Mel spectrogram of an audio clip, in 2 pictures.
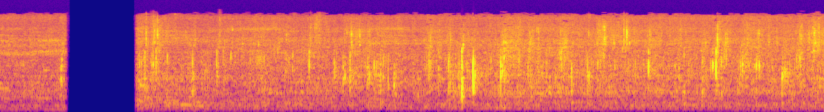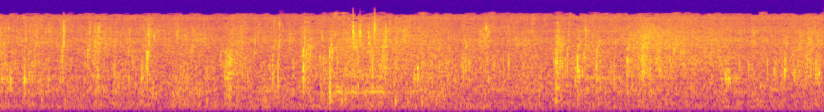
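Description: Dry leaves rustle and crackle under a small monkey's feet.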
